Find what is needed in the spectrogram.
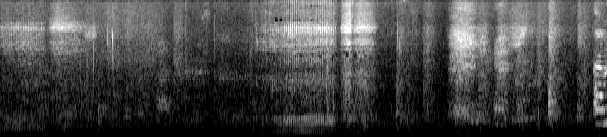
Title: funny boxer dog snoring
